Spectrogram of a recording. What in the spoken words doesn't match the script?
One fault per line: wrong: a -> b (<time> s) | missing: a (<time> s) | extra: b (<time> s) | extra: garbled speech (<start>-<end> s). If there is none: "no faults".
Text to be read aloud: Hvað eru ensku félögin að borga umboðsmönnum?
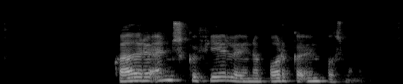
no faults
